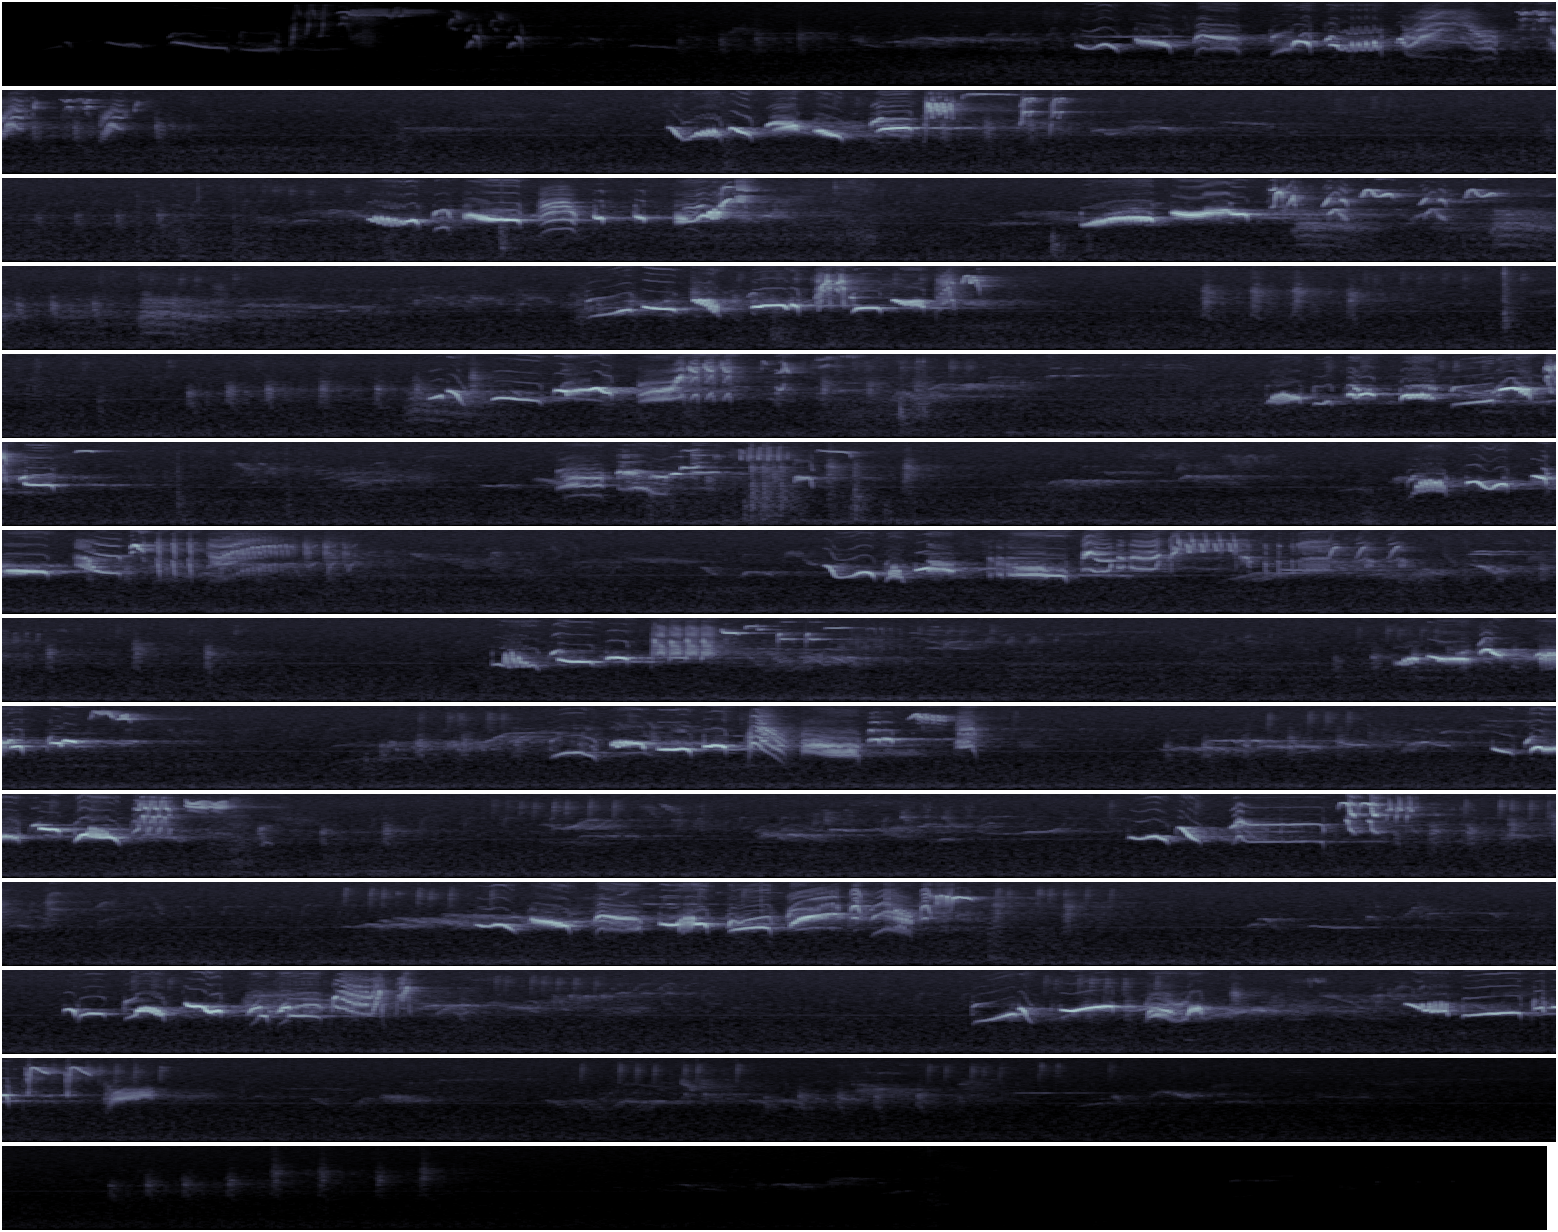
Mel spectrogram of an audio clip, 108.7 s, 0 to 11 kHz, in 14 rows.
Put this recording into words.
primtemps .21hr. un oiseau commence son chant.campagne. countryside.evening bird chant.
